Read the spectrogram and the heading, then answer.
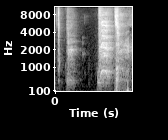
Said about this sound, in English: That was a cough in a sneeze.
